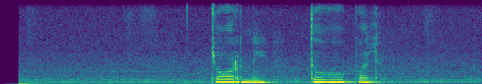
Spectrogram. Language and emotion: Russian, sad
